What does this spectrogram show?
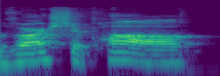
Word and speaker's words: varshaphala: paula means fruits so varsha pal is actually how it should be pronounced but just in modern day parlance it's being pronounced as varshaphala but yeah varsipal varshafa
